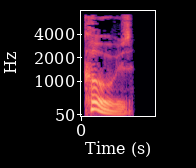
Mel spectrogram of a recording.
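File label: "coze", British English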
